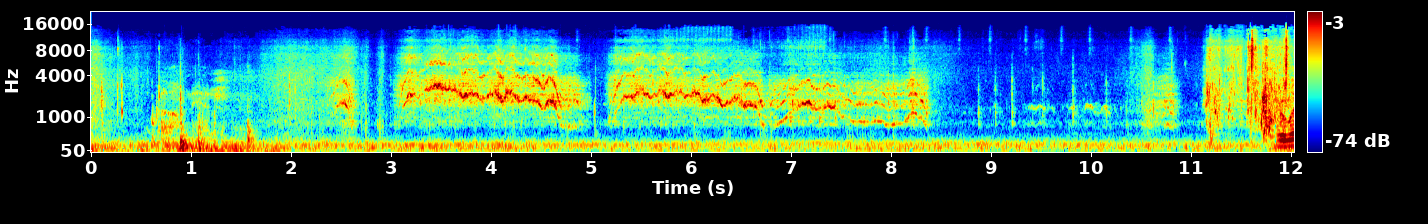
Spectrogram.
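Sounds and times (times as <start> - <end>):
fishing reel gear whir: 2.3 - 8.4.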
